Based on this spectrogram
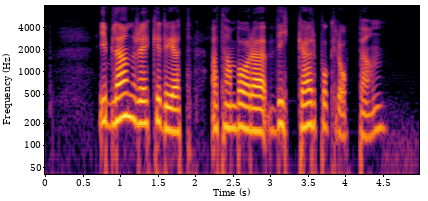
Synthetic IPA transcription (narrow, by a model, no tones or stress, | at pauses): ɪbland̪ɾɛkːəɖɛt̪ | ʔat̪hanbɑːɾavɪkːaɾpʰɔkʰɾɔpːən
